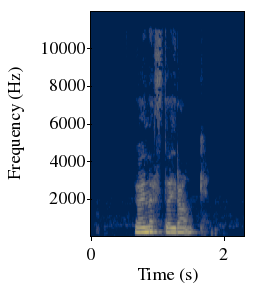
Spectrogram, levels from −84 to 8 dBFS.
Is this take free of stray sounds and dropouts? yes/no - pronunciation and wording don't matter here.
yes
